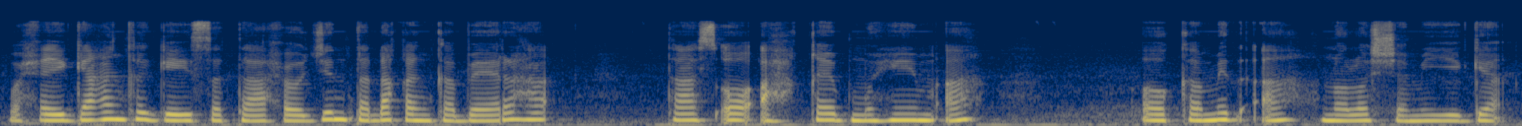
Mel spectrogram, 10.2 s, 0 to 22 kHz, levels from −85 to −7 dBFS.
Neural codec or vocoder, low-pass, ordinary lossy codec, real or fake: none; 10.8 kHz; none; real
